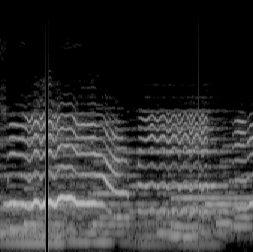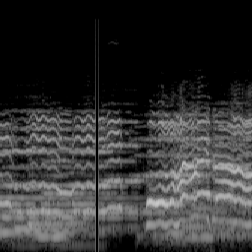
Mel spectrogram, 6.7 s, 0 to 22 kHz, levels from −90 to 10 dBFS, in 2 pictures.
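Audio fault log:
0.61–0.65 s, 2.64 s, 4.65–4.69 s: gap between stream segments. The sound stops dead three times, for about 38 ms, 11 ms and 43 ms. Each hole has hard edges and pure silence inside. The gaps fall about 2 s apart, which points to 2-second segments whose time stamps don't quite meet. The player pads each mismatch with silence. Nothing is lost; the audio simply resumes late, which is why it sounds like brief dropouts.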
